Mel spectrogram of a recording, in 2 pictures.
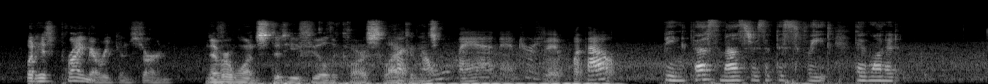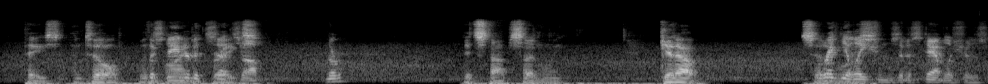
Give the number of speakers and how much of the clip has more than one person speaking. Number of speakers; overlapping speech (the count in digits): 4, about 12%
